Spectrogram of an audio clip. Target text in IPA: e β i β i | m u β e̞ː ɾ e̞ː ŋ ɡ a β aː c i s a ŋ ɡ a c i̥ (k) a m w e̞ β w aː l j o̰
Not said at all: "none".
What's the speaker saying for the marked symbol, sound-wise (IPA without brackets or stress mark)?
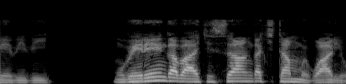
t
